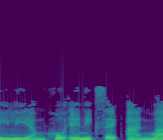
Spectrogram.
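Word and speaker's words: Koenigsegg: ประเทศ ไทย กับ ไฮเปอร์คา เครื่อง หมาย สี่ เหลี่ยม โคเอนิกส์ อ่าน ว่า เธอ เน็กเซ็ก จาก สวีเดน หาย ใจ ไม่ ค่อย ทั่ว ท้อง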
